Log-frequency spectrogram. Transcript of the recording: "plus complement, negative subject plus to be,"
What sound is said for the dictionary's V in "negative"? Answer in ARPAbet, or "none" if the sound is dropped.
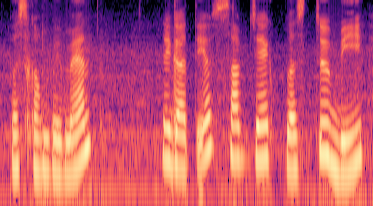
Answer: F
